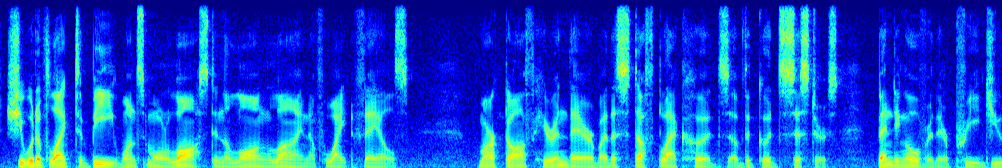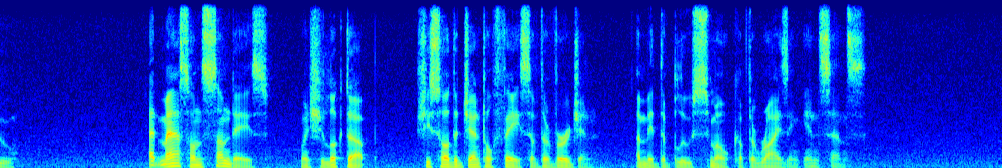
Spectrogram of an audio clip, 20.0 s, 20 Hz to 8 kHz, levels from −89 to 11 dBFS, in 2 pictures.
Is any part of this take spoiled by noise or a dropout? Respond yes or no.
no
